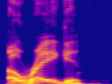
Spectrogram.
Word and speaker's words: Oregon: do they say it like that over there oan it's oan it's like it's like Reagan if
